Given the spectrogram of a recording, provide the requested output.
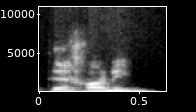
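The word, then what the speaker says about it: טחורים: Que los hizo sufrir con acá dice, hay una palabra que se escribe Apolim, va Apolim y se lee Tejorim.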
